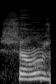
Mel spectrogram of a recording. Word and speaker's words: change: dire comme a changé, change ou changera. OK. D'accord? Donc, OK. l'intelligence artificielle change, et là, je ne prononce pas le E, d'accord?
